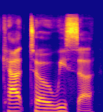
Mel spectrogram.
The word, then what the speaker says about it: Katowice: Well, in a city in southern Poland called Katavitz, and by the way, it's pronounced Katoisa, there's this one event that is just flipping that whole idea on its head.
